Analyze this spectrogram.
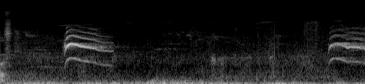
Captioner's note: buzzard squawks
